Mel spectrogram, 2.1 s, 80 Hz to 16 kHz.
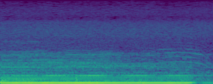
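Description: Live rock band on a 1972 soundboard recording: one low note with rich overtones is held for nearly two seconds, then cuts off near the end, leaving quieter music.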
